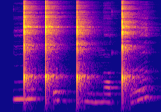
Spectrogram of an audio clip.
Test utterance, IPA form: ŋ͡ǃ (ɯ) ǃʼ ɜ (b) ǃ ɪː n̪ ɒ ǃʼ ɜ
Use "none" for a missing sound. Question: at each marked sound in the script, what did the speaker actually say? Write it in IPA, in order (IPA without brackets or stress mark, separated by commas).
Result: ə, b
